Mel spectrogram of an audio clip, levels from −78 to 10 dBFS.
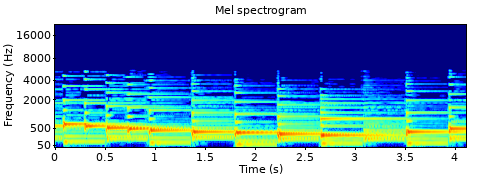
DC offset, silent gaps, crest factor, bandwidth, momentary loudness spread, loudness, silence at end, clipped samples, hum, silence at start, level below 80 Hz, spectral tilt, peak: under 0.1%; none; 14 dB; 5.8 kHz; 4 LU; -15 LUFS; 0 s; under 0.1%; none; 0 s; -34 dBFS; -12 dB/octave; 0 dBFS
